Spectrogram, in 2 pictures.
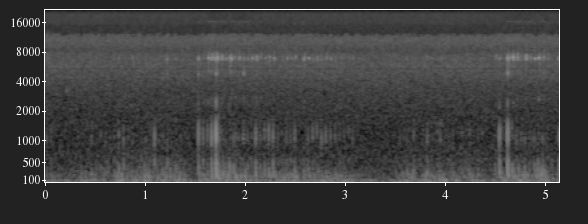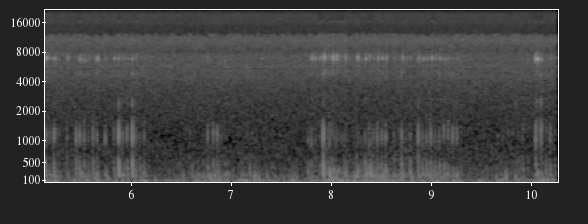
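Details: Sleeping house cat, an American Shorthair, gives a low, muffled purr-snore; gentle rhythmic breathing swells roughly every two seconds over a steady rumble.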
